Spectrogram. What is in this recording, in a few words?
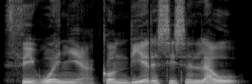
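"CIGÜEÑA", Spanish, male; mekanta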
